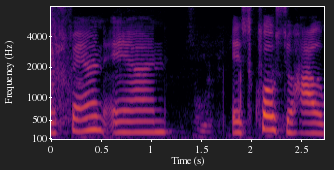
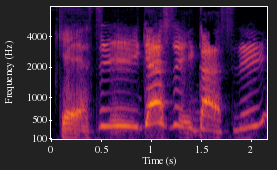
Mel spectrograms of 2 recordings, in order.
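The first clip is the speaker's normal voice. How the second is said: loud, higher belched chant; gassy burp call; 7 semitones higher, 11 dB louder, slower than usual. Shown as a demonstration. Kid ending his burp video with a loud gassy chant. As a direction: belch the word out three times. Burping sound demo finale.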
